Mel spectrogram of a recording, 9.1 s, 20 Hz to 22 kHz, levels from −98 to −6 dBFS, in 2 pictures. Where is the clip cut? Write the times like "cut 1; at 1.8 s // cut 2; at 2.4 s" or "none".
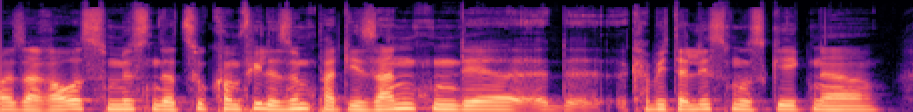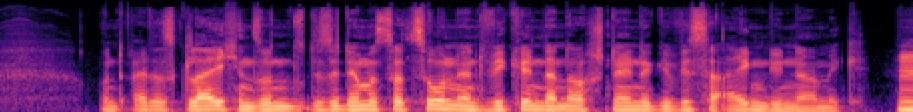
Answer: cut 1; at 6.0 s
